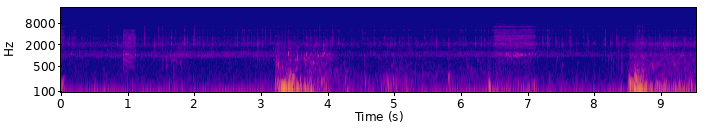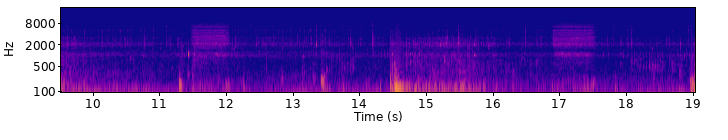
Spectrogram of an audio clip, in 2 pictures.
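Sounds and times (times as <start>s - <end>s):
exhaled bubbles rumbling: 0.0s - 16.9s, 17.6s - 19.0s
regulator inhalation hiss: 6.4s - 7.2s, 11.4s - 12.3s, 16.9s - 17.7s.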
